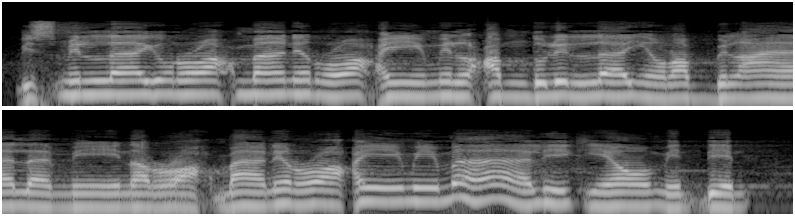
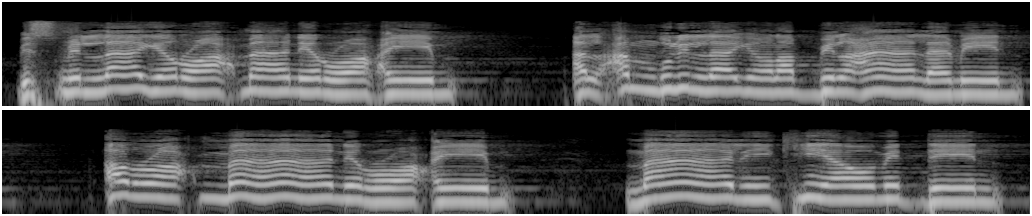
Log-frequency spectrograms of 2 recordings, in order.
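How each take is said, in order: First: The verses run together without stopping between them. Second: Each verse ends with a full stop before the next. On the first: "Kalau wasal" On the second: "Itu namanya wa wakaf"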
